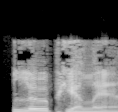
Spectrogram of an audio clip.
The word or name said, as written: lupulin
